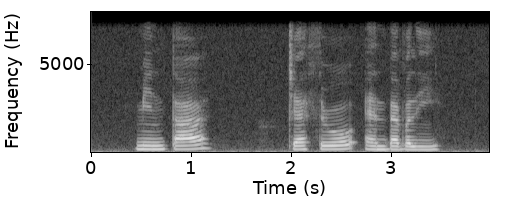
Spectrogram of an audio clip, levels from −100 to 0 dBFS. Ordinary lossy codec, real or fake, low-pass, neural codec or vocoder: none; real; 7.2 kHz; none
